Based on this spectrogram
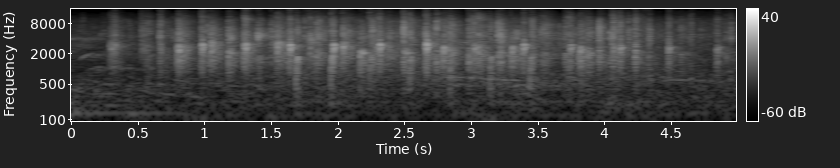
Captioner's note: applause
